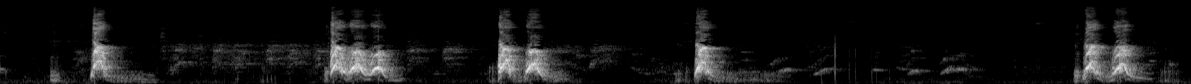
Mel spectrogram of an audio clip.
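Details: Peanut, a pet dog, barks while watching other dogs on a laptop screen indoors. The barks are sharp and come in short bursts of one to three, spaced irregularly a few seconds apart. Quiet faint sounds fill the gaps.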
